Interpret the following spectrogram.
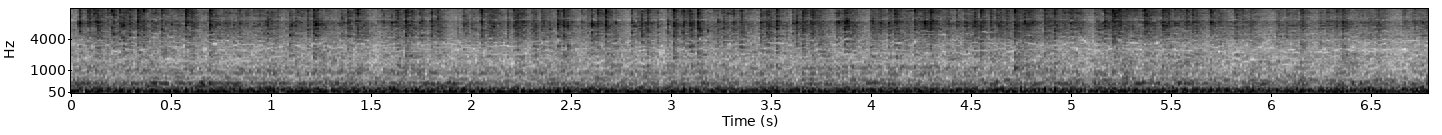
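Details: First fire-up of an LS V8 swapped into a Chevy S10, run on a red/green computer with a red/blue harness: deep, steady, even V8 idle burble with no knocks, misses or ticks, sounding healthy and settled.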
